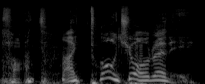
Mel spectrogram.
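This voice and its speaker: An actor playing a stern, grouchy middle-aged man in a visual novel game, with a gravelly, husky voice. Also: high voice, wildly swooping pitch, unhurried, no echo, heavily acted.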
